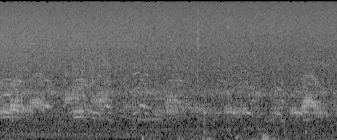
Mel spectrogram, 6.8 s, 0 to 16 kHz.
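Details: A large flock of sandhill cranes flying overhead on October 11, 2017, heard from a duck pen: overlapping rolling, trumpeting rattles in a steady chorus, with low thumps and background hiss.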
